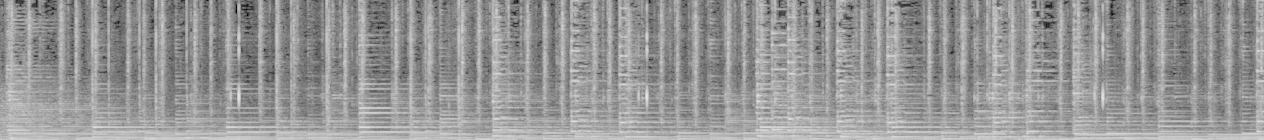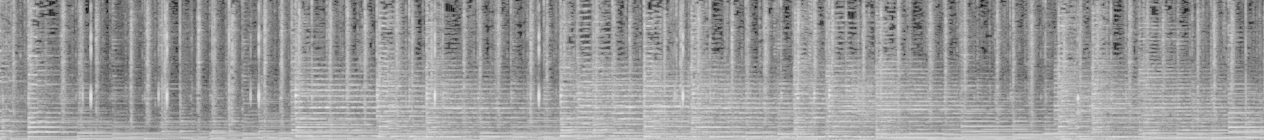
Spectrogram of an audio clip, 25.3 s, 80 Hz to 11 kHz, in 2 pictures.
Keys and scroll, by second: 0.3 ctrl+z, 12.8 ctrl+k, 16.3 Delete, 21.9 F12, 23.3 2, 23.5 Return.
